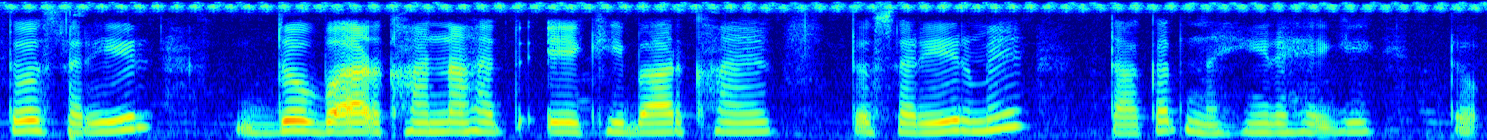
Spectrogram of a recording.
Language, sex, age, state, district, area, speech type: Hindi, female, 45-60, Uttar Pradesh, Lucknow, rural, spontaneous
